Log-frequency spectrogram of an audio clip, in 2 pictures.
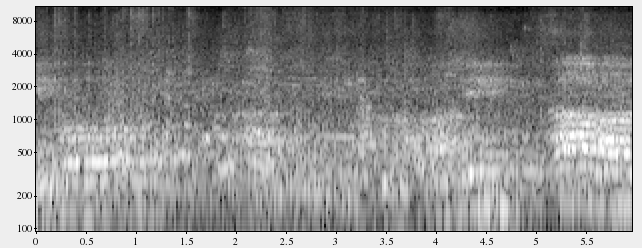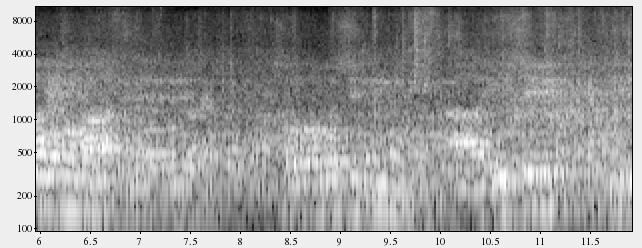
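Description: A crowd of people murmurs and chats nearby in an echoing hall.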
